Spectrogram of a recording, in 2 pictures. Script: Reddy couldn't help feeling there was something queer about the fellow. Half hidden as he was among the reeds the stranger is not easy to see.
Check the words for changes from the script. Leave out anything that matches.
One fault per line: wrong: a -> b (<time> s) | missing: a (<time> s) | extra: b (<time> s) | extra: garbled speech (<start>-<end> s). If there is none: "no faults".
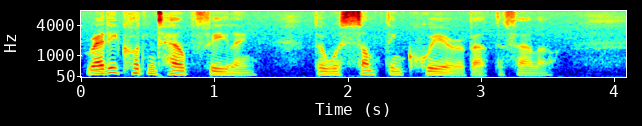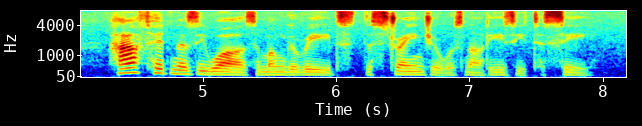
wrong: is -> was (6.8 s)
